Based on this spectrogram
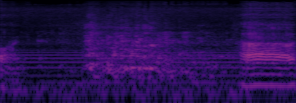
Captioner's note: laughter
